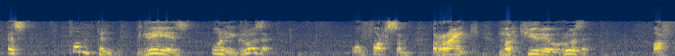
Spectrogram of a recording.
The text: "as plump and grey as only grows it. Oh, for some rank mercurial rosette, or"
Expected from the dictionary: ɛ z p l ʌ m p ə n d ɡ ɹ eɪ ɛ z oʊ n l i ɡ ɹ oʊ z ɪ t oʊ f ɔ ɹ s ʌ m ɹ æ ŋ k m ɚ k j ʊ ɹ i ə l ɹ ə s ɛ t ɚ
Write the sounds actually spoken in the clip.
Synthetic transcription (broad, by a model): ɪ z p ʌ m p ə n ɡ ɹ eɪ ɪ z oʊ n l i ɡ ɹ oʊ z ɪ t oʊ f ɔ ɹ s ʌ m ɹ æ ŋ k m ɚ k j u ɹ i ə ɹ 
